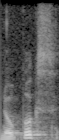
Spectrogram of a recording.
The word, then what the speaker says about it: notebook: of potential little problems compound main stress on the first part notebook it's a long vowel it's the O not look not that wouldn't really make sense notebook notebook notebook the main part has more stress and it's a long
